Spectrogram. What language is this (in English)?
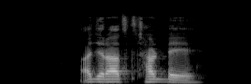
Khetrani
